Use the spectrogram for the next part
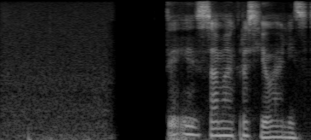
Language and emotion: Russian, positive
